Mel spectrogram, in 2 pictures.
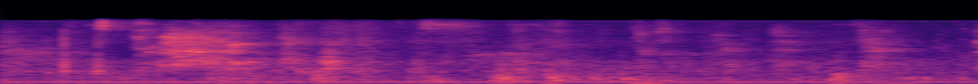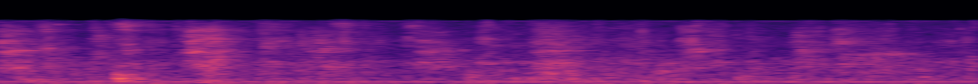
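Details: Foster Cairn Terrier Darcy plays with Kinsey, the two dogs having a good time together. A short, higher whine comes early, followed by scuffling, grumbling play noises over a continuous low hum.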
